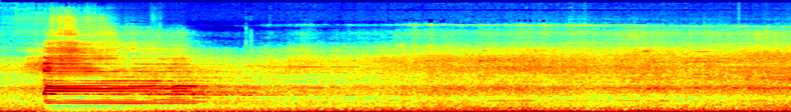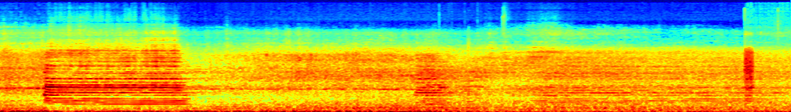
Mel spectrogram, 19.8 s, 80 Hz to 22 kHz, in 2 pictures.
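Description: Norfolk Southern freight NS16R rolling past in New York State with a Union Pacific AC44 locomotive trailing, a loud steady rumble and rail clatter, with horn blasts at the start and again midway.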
